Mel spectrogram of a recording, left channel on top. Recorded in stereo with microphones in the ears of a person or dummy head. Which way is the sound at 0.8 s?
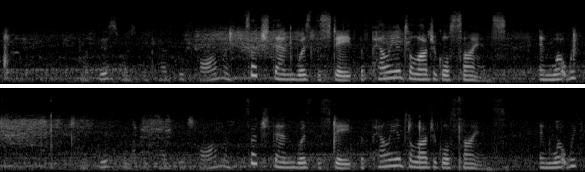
70° left (ahead or behind).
